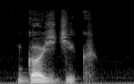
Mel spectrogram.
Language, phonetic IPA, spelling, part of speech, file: Polish, [ˈɡɔʑd͡ʑik], goździk, noun, Pl-goździk.ogg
